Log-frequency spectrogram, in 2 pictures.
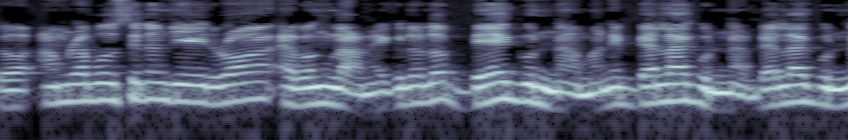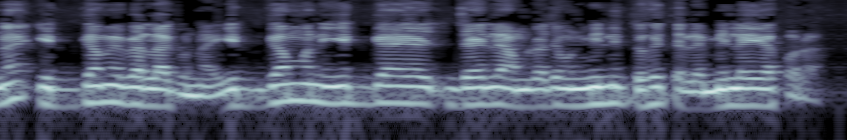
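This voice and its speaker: A man. He repeats each letter sound again and again, drawing it out slowly so learners can follow. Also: on the high side. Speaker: Quran pronunciation teacher. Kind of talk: spoken lesson on letter pronunciation.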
